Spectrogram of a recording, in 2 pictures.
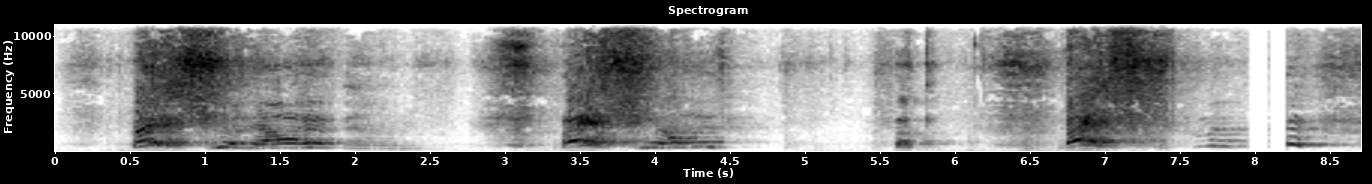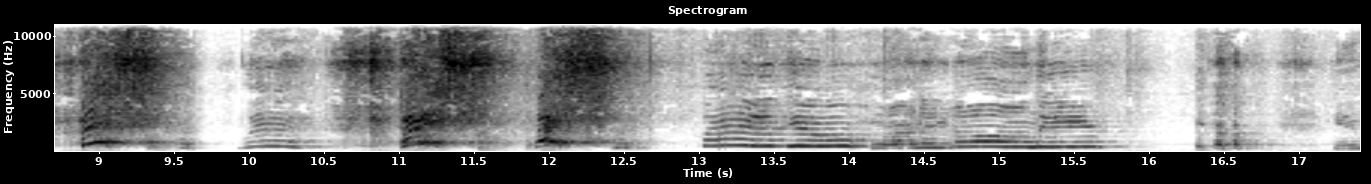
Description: Girl has sneezing fit while singing. Funny.😂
